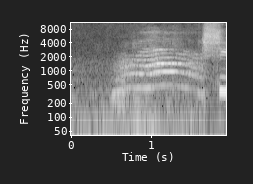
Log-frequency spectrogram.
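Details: Domestic cat giving one drawn-out meow indoors, rising then falling in a smooth arc with clear harmonics and lasting about a second, followed by a short sharp noise; people chatting in the background.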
